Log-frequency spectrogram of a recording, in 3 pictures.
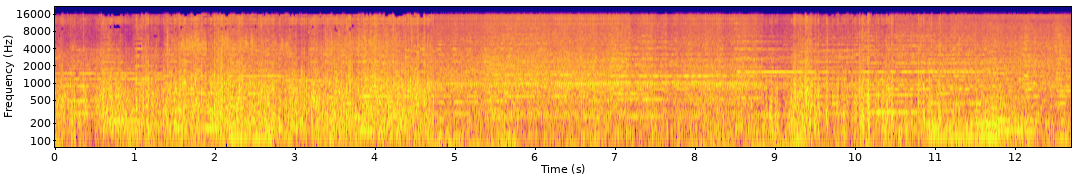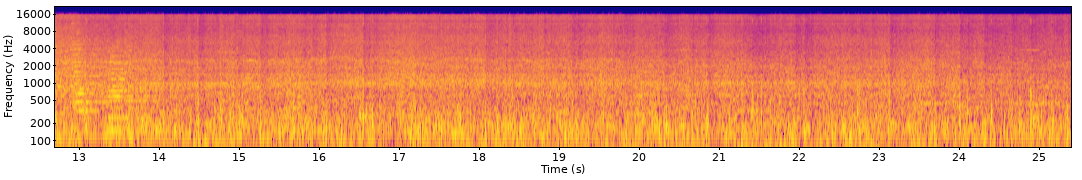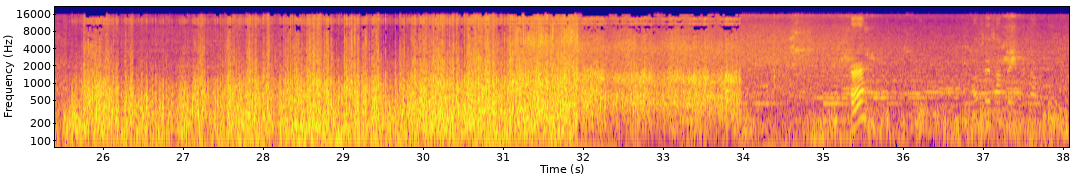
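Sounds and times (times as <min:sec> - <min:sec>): vehicle road and engine noise: 0:00.0 - 0:38.0
wind on microphone: 0:00.0 - 0:38.0.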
